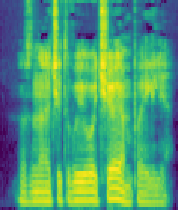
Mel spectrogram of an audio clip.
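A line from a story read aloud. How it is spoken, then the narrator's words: Displeased voice. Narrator (Russian): недовольным голосом произнес Резунов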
